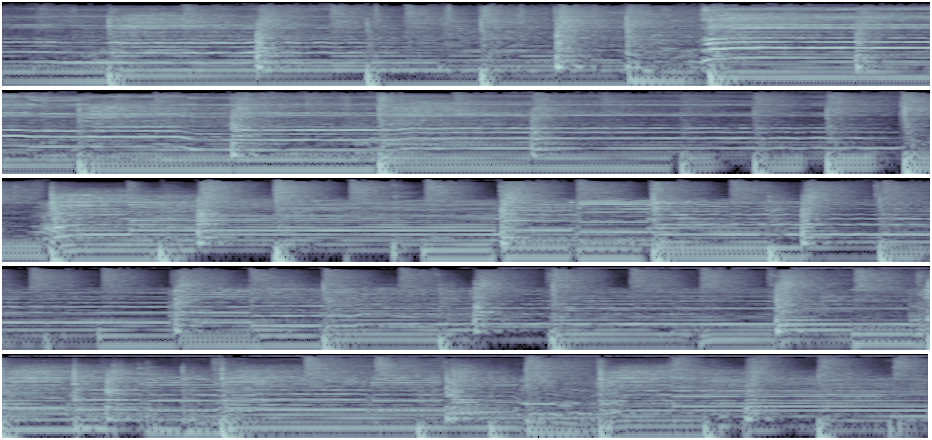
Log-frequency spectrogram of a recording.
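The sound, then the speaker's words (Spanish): A song with vocals from a female guest's new album plays as background music, with a regular driving beat under layered melodic parts, steady and fairly loud with no talking over it. “Hoy tenemos una música de fondo... No es música instrumental, como hacemos habitualmente, porque tenemos invitada con disco nuevo. Así que aprovechamos y va a sonar de fondo a nuestras palabras hoy.”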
